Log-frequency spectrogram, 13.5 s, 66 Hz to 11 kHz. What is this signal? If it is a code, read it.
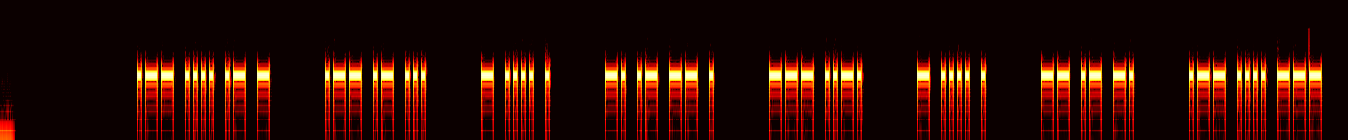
Morse code, heard as a keyed tone, about 30 wpm, 700 Hz. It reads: WHAT WAS THE NAME OF THE MAN WHO
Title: 2x Word-Spacing - Sentences from Top 300 Words - 30wpm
